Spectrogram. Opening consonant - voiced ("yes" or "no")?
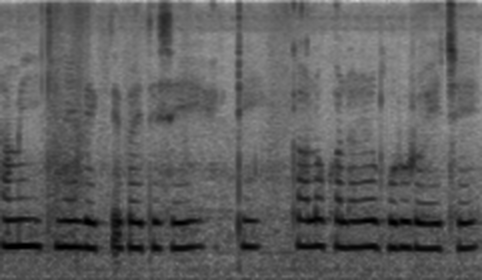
yes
